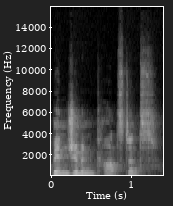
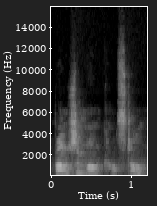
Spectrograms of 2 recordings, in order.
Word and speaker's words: Benjamin Constant: Looks like Benjamin Constant, but he was a French diplomat, so Benjamin Constant, I think is how you would pronounce his name, more or less.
